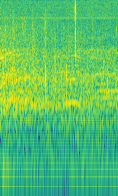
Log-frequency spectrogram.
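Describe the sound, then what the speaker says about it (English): Big crowd noise fills a Bangladesh v England ODI ground as the bowler runs in, a steady roar with scattered cheers and whistles rising over it, and commentary carries on across the top. "much encouragement from the big crowd here today"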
